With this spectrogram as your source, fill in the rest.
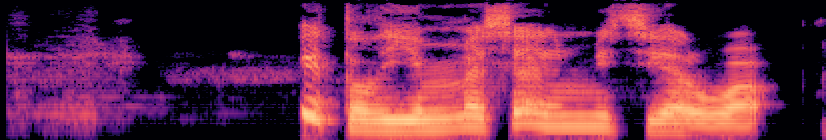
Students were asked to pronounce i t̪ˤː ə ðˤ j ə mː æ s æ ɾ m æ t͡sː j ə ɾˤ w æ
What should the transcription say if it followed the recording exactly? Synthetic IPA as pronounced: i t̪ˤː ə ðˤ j ə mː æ s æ ɾ m i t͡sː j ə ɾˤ w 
